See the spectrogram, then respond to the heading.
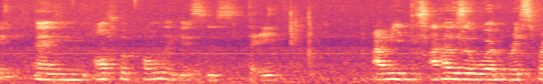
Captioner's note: speaks French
